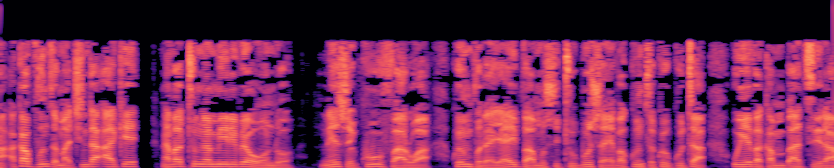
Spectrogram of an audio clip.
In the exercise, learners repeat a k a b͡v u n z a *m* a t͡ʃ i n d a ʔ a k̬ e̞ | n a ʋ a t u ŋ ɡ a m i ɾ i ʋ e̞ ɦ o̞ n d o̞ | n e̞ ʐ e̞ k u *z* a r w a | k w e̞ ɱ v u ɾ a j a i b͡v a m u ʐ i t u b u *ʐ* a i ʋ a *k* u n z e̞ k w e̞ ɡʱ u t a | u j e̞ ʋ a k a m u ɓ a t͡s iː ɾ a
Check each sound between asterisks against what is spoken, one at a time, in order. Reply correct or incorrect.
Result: correct, incorrect, correct, correct

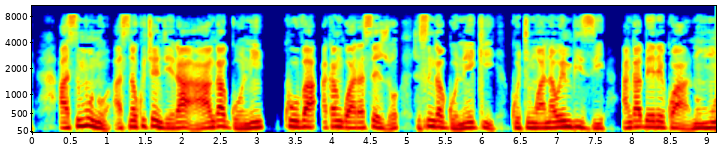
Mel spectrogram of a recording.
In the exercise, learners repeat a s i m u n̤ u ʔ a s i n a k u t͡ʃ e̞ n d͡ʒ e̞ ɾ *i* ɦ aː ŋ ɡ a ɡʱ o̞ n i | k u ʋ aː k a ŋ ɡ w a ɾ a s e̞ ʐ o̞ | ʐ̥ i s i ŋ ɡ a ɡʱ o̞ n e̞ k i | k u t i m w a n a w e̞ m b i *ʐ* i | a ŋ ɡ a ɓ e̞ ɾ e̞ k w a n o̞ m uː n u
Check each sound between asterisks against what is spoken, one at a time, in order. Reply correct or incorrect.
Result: incorrect, incorrect

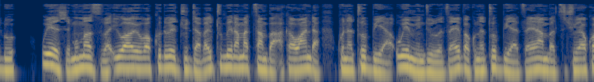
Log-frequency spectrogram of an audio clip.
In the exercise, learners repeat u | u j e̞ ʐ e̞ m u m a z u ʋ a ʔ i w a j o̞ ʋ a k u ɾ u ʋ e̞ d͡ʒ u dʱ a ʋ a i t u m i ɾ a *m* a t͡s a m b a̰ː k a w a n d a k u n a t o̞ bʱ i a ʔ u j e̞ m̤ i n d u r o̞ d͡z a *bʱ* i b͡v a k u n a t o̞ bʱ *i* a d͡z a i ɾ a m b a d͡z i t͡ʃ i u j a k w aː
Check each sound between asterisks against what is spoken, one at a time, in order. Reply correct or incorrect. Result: correct, incorrect, correct

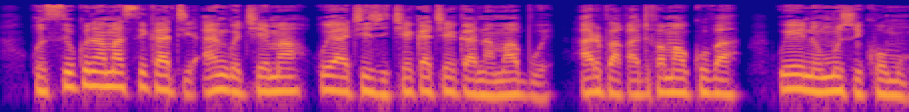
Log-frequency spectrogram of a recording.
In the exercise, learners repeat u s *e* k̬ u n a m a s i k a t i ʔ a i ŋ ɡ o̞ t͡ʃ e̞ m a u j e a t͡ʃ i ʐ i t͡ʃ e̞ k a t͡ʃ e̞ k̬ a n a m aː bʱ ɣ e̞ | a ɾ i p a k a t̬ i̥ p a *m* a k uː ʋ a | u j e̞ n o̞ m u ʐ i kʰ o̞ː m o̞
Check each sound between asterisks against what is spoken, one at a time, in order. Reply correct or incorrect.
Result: incorrect, correct

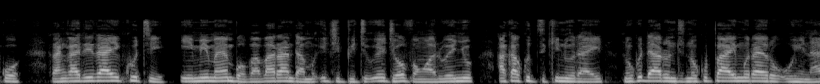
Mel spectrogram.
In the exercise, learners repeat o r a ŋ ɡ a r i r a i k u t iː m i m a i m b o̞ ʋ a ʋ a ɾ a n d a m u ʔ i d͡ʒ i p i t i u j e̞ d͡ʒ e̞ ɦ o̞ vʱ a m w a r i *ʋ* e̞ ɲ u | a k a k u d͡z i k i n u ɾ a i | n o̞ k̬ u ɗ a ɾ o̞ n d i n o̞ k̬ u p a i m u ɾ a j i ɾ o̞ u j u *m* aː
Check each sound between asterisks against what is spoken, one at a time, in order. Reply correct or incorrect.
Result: incorrect, incorrect

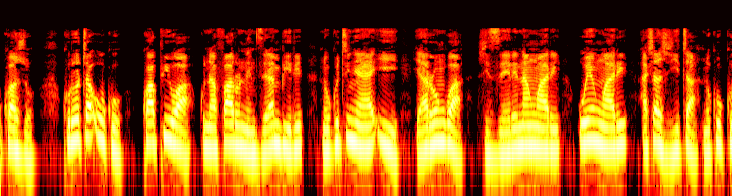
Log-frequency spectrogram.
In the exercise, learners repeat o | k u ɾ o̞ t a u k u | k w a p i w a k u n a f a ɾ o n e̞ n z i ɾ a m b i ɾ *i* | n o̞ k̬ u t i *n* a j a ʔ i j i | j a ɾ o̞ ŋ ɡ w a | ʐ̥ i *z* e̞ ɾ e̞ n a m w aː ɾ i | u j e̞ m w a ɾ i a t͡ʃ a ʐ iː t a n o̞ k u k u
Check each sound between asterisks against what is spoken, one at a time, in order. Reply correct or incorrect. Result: correct, incorrect, correct

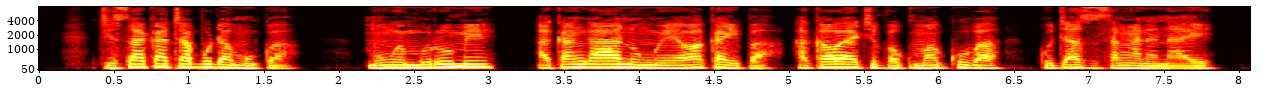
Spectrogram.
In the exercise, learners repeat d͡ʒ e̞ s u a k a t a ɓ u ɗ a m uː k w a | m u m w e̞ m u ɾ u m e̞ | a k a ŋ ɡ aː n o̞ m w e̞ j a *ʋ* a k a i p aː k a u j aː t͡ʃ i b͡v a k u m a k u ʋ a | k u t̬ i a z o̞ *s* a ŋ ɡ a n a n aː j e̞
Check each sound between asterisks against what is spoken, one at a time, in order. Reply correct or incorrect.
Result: incorrect, correct

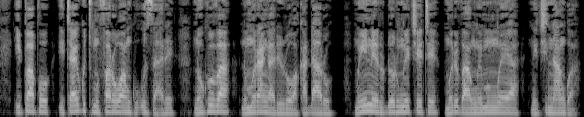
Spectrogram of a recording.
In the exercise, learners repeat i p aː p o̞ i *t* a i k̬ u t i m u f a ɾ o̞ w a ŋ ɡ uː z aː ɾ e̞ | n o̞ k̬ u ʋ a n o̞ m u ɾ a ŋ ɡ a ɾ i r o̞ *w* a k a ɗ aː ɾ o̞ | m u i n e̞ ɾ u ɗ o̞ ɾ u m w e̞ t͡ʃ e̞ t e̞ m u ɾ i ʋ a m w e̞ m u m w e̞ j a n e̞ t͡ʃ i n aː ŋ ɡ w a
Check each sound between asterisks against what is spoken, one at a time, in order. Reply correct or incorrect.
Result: correct, correct

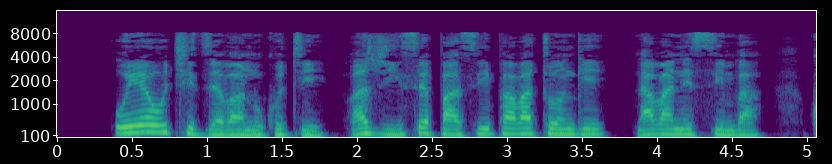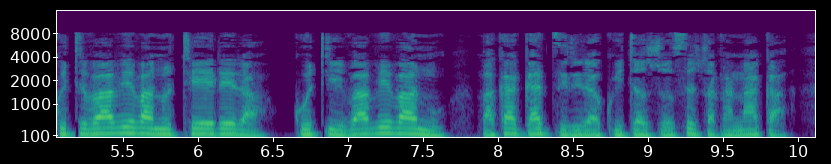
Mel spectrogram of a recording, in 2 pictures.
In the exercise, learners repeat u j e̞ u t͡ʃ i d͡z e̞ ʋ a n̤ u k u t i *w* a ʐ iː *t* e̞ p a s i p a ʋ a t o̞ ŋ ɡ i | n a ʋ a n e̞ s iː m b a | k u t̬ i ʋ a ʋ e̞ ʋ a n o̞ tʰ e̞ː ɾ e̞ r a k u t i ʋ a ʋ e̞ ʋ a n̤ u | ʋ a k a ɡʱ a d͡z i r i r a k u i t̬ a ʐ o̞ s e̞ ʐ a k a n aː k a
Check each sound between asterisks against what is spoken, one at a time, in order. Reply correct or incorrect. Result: incorrect, incorrect

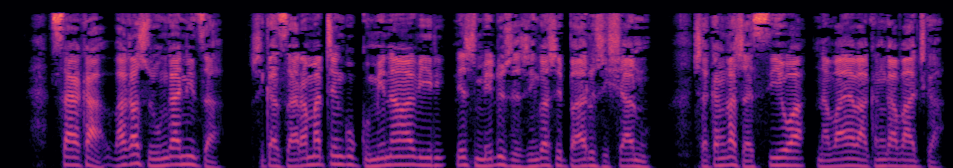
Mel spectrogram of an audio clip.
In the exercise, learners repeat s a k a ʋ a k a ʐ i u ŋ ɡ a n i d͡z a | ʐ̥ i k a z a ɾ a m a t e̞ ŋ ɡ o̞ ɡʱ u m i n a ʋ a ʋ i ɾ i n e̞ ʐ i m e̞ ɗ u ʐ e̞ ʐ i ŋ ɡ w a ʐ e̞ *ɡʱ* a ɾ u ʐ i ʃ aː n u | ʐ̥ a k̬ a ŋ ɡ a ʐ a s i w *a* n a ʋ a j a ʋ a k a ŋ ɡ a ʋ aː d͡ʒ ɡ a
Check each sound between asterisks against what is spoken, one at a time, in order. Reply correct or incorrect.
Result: incorrect, correct

